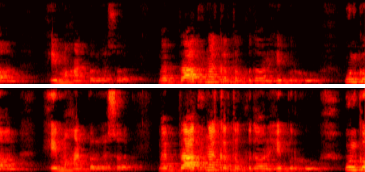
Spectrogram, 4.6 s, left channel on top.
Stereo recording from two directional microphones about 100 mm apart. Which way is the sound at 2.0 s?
35° left (ahead or behind).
